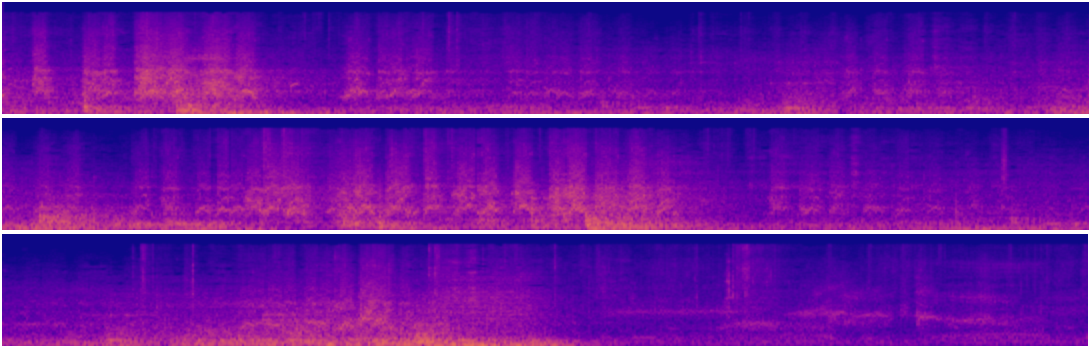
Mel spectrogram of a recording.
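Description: Dogs growl and snarl while attacking.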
